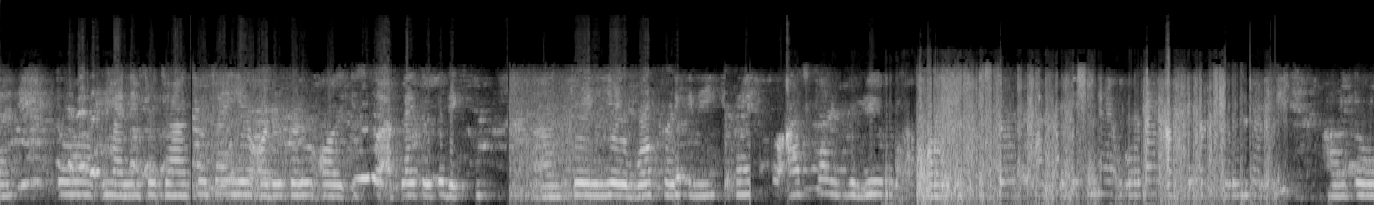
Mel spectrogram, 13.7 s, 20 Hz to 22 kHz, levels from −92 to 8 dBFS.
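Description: From 6.75 to 7.5 s, chunks out of order: a 250 ms block arrives two blocks late and plays after material that should follow it. The section sounds jumbled. At 8.83 s a call bitrate drop begins. The encoder falls from 32 to 7 kbps and holds its lowest rate for about 4.1 s. Bandwidth narrows from 20 kHz to 6 kHz, so the sound turns muffled and rough and stays that way to the end of the clip. Between 12.25 and 12.75 s, inside that degraded stretch, a second chunks-out-of-order fault appears. This time a 250 ms block lands one block late, causing another brief jumbled moment.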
